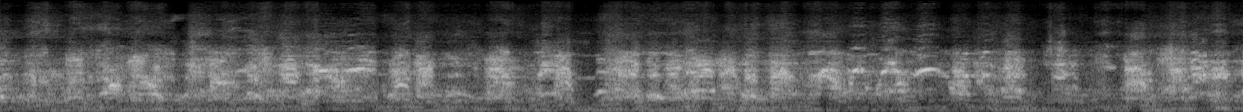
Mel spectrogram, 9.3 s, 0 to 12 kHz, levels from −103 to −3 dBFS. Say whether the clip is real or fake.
fake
